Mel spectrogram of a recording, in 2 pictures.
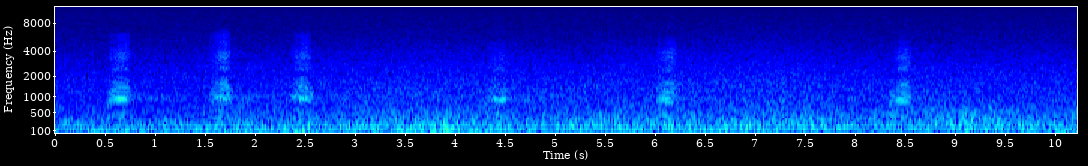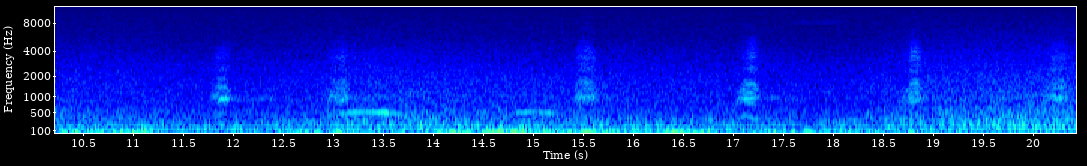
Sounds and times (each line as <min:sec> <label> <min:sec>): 0:00.4 ravens 0:02.8
0:04.2 ravens 0:05.1
0:05.9 ravens 0:07.0
0:08.2 ravens 0:08.9
0:11.7 ravens 0:14.0
0:14.8 ravens 0:15.9
0:17.0 ravens 0:17.8
0:18.6 ravens 0:20.4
